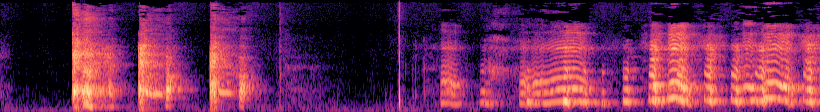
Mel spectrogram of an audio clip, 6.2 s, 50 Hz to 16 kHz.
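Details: Voluntary fake coughing by a 6.5-month-old infant: three short, deliberate cough bursts on prompting, then happy babbling and giggly vocal sounds.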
